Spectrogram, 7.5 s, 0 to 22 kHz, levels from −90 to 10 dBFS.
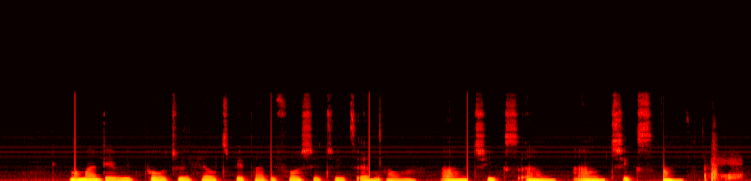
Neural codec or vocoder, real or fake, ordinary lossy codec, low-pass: none; real; none; 10.8 kHz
